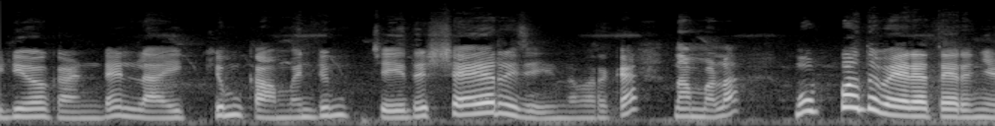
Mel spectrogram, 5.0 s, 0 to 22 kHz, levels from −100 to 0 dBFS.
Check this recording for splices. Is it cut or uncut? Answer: cut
